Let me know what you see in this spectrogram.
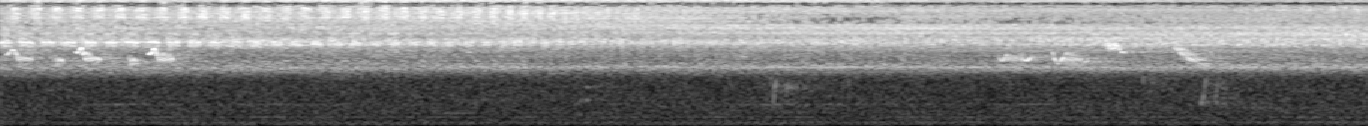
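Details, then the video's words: Cicadas singing in a deciduous dipterocarp forest in Thailand's dry season, a constant intense high whine with a few brief chirp clusters layered on top and light breeze in the background. "เสียงจั๊กจั่น สายลม ในป่าเต็งรังยามหน้าแล้ง"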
